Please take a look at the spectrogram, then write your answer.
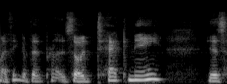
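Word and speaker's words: τέχνη: Um, here is the Greek term I think if it so techni is how I pronounce that.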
